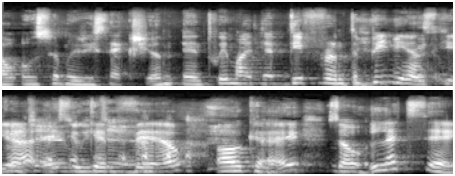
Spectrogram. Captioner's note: laughing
